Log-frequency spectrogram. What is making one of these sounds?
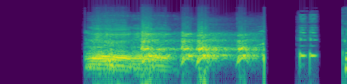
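A large dog growls and snarls.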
